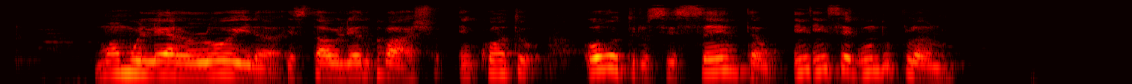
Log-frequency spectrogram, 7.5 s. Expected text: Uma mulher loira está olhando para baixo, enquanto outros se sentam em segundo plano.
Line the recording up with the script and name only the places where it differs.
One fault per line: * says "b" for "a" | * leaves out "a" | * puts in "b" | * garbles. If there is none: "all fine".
* leaves out "para"
* puts in "em"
